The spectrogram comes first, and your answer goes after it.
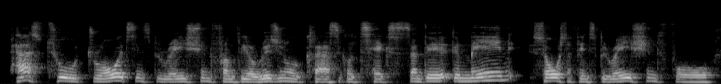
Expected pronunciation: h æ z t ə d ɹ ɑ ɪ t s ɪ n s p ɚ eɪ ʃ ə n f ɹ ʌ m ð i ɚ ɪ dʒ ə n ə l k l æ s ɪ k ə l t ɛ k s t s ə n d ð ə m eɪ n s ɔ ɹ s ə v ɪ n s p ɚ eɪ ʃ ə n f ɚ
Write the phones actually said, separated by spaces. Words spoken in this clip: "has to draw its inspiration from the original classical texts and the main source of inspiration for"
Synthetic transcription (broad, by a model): h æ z t ə d ɹ ɑ ɪ t s ɪ n s p ɚ eɪ ʃ ə n f ɹ ʌ m ð i ɚ ɪ dʒ ə n ə l k l æ s ɪ k ə l t ɛ k s t s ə n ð ð ə m eɪ n s ɔ ɹ s ə v ɪ n s p ɚ eɪ ʃ ə n f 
